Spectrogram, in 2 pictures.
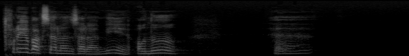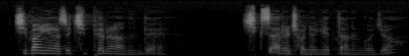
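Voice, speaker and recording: A pastor with a medium-pitched voice and vocal fry preaches a midweek sermon in the church sanctuary, speaking at normal speed and pausing often. He questions the congregation pointedly, moving from loud exhortation to quiet asides.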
